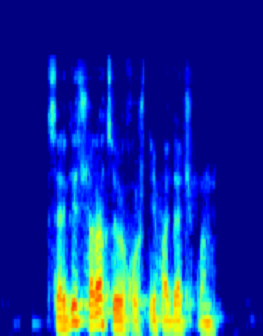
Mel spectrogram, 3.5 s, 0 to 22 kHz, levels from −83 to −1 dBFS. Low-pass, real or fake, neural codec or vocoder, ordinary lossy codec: 10.8 kHz; fake; codec, 24 kHz, 3 kbps, HILCodec; Opus, 32 kbps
